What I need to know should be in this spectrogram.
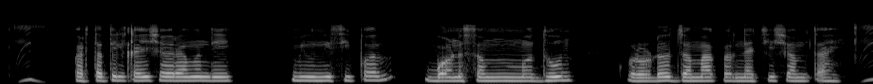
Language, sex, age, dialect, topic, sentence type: Marathi, male, 18-24, Varhadi, banking, statement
